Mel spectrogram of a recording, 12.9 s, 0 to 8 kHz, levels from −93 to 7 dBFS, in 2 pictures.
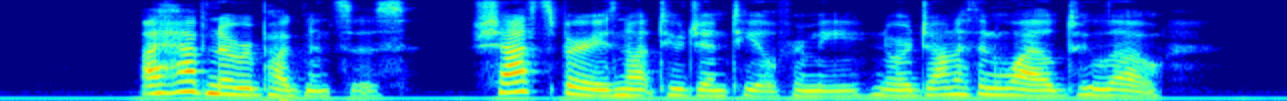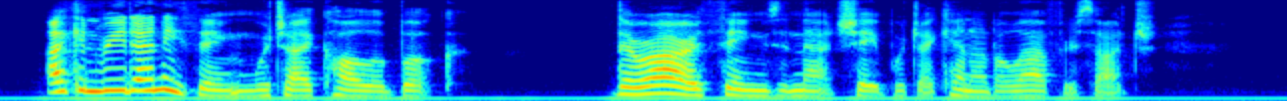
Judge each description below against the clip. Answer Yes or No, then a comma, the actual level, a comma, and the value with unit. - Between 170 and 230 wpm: Yes, average, 175 wpm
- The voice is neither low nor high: Yes, medium, 175 Hz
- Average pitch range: Yes, average, 4.6 semitones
